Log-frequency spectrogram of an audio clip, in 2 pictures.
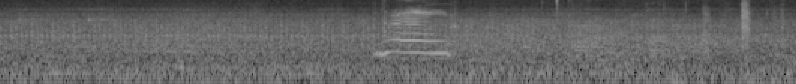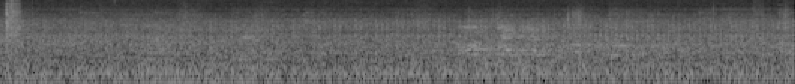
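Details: A stray female cat, running toward the man who raised her, gives a single short meow about two and a half seconds in, set against a constant rumble of traffic and passing vehicles.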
